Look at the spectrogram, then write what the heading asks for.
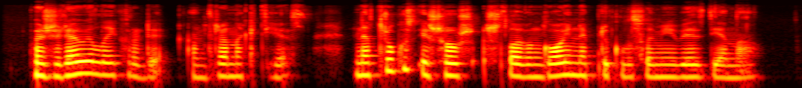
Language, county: Lithuanian, Vilnius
